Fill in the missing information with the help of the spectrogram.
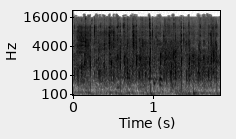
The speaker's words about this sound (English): You're going to applaud for everything these two say. I know.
